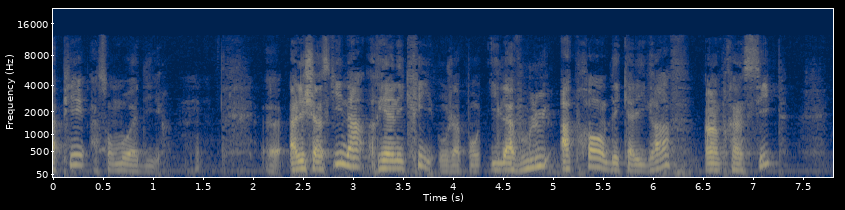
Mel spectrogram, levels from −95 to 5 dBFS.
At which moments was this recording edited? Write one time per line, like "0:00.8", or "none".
0:02.0
0:04.3
0:06.5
